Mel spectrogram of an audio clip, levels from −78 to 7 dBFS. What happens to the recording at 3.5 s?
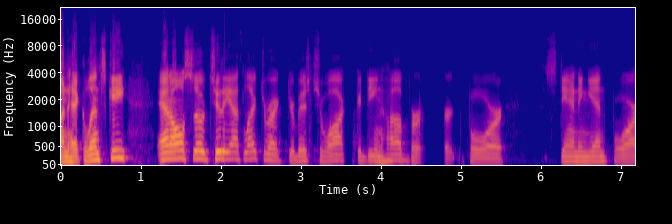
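Packets reached the receiver late between 2.63 and 3.67 s, so its jitter buffer emptied eleven times and it kept extending the last sound, fading it during the longest 120 ms wait. These repeated stalls (stutter) drag and stutter the speech without losing any of it.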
